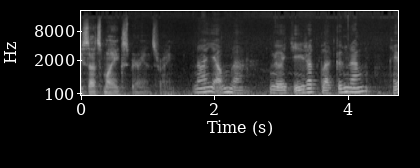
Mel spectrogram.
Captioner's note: speaking vietnamese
